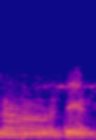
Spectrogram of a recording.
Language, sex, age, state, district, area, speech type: Telugu, female, 18-30, Andhra Pradesh, Anakapalli, urban, conversation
